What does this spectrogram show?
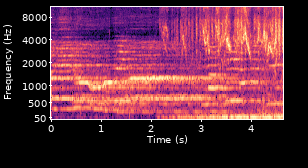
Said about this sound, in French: Ça se chamaille entre moineaux. Tout autour, tout est calme. Dans un Paris confiné, on n'entend plus les voitures et les chantiers.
